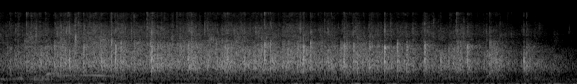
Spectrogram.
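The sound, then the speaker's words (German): An audience applauds two speakers steadily for several seconds, a dense wash of many hands clapping at an even level, with no voices standing out. “Ihr dürft den beiden mal einen Applaus geben.”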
